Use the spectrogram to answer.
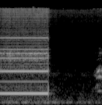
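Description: Ringing on the line as a call is placed to a school principal: a steady, mid-pitched tone sounds for about a second and stops, leaving faint line hiss, and a second tone begins just at the end.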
